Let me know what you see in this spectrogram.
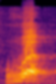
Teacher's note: व का उच्चारण स्थान दंत ओष्ठ होता है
